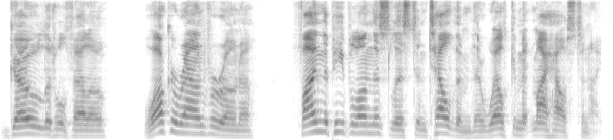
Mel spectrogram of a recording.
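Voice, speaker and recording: Guy playing older lord dad in an audio drama, courteous n measured, voice moves around a lot, middle pitch. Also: animated, lightly acted. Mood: commanding. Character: older noble father, courteous, protective, hospitable lord. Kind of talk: audio drama acting of modernized Shakespeare.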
